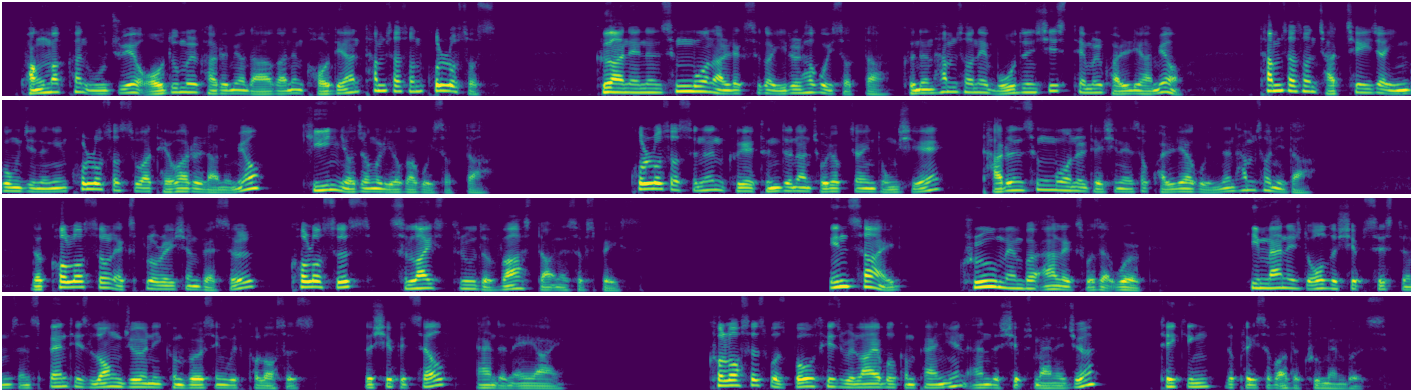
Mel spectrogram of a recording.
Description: Voice Design(보이스 디자인)이라는 기능을 출시했습니다. 이 기능은 프롬프트만으로 목소리를 생성해주는 서비스입니다.
이렇게 생성한 목소리 몇 가지를 들어보겠습니다.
